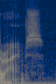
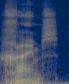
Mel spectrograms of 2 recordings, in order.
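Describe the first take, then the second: First: The name is pronounced in an English style. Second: The name is pronounced in a French style. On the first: This is how most people commonly say it. The speaker calls it wrong. "but most just say" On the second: This is the correct local pronunciation. The speaker calls it right. "The proper way to say Reims is"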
